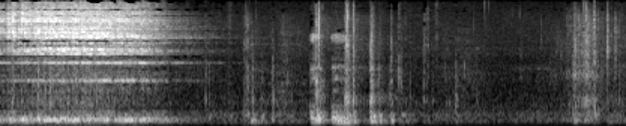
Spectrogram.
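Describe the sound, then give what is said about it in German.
A dense, loud rush of small hard Smarties candies, poured from a torn-open bag, clattering down into a glass jar for about a second, followed by scattered lighter clicks and ticks as the candy settles. No talking. “Dann in das Glas schütten.”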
